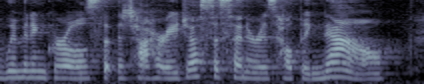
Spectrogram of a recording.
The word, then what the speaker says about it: Tahirih: And for those of you who are wondering kind of how to pronounce that, just imagine saying hooray with a ta. And then Tahirih.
